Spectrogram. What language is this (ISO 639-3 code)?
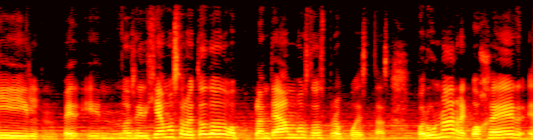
spa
